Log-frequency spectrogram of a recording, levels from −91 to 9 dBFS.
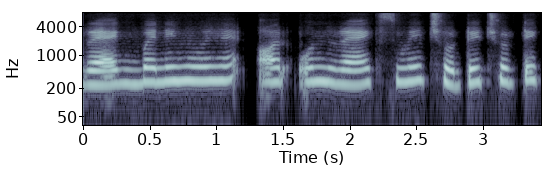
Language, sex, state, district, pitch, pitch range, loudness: Hindi, female, Chhattisgarh, Raipur, 270 Hz, 245-280 Hz, -18 LUFS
